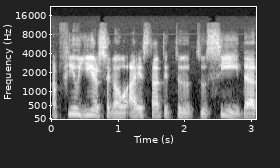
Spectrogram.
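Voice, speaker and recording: Over a quiet background, a man with a Spanish accent speaks at a fairly slow pace. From Spain. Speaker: professor. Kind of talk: conference presentation. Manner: halting, many fillers and repetitions.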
